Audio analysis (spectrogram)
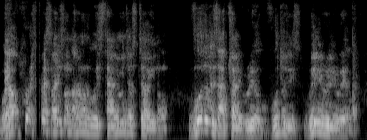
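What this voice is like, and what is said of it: Nigerian English accent. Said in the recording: “We got another accent ... are you Caribbean or African? ... I'm from Nigeria”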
